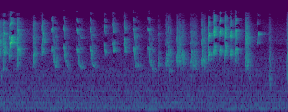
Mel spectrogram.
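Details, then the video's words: Eight-week-old male Celestial parrotlet, kept as a pet indoors, giving a steady series of short, high, harsh chirps about three per second, with a quicker, louder burst of chirps near the end. "Valentino, the Singing Parrotlet"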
